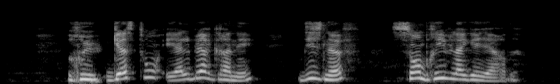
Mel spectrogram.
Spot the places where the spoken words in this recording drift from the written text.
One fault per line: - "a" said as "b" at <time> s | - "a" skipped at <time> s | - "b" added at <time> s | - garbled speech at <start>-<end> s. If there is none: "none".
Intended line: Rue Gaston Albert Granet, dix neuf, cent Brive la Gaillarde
- "et" added at 1.7 s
